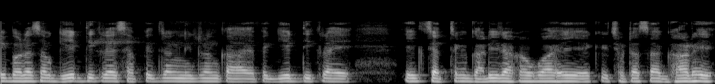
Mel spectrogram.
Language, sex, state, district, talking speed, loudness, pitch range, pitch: Hindi, male, Uttar Pradesh, Hamirpur, 250 wpm, -20 LUFS, 140-145 Hz, 145 Hz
